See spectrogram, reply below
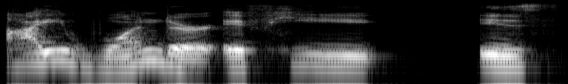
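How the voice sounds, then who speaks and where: A podcast co-host of unclear gender, chatting casually as a fan in a giggly, excitable way. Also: mid-range voice, extremely slow. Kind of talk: casual fan discussion of an audio drama.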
